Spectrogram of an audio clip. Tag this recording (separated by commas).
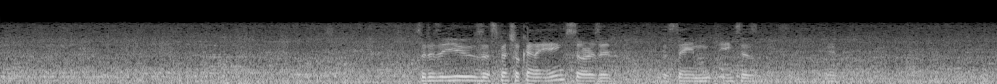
Speech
